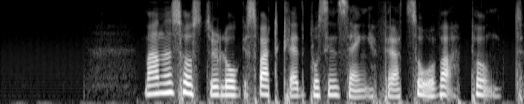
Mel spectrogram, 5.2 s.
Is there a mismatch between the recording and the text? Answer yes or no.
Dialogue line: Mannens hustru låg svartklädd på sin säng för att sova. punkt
no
